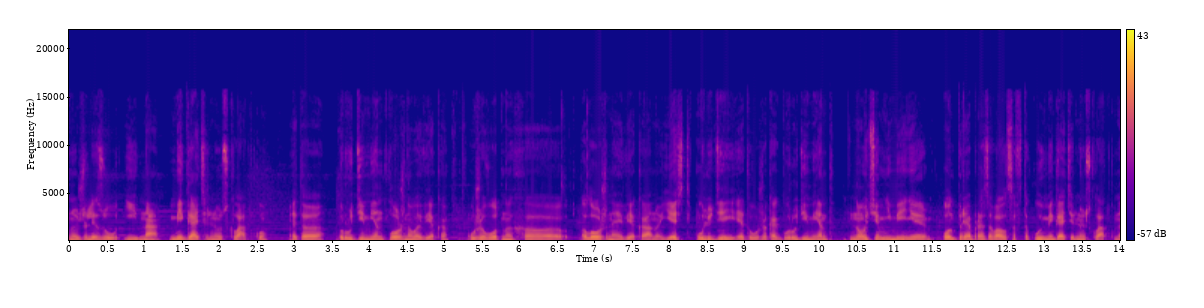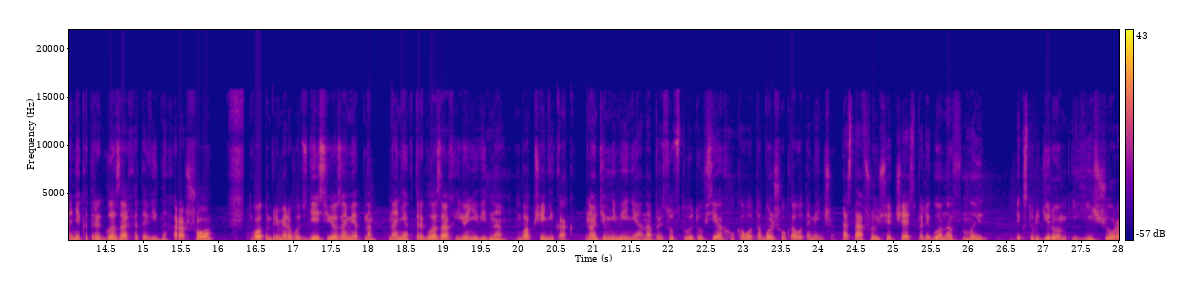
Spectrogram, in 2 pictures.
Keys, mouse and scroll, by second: 5.5-6.4 scroll down 1, 6.4 middle click, 7.1 scroll up 2.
